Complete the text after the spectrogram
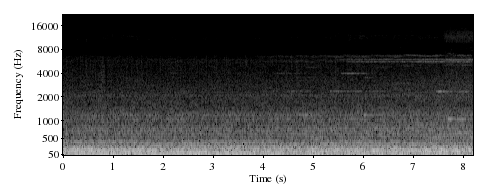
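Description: The train slows to a stop.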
